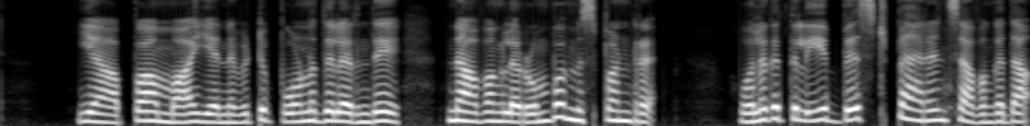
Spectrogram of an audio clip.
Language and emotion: Tamil, sad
